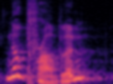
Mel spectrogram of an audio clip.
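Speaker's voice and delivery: "No problem" high with a rising end; high pitch intonation. Shown as a demonstration. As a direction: model a friendly lilt on "No problem". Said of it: "try to do it with me".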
